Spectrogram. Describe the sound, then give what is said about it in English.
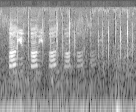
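A brief stretch of voice gives way to a quick series of soft, faint phone keypad clicks as the phone's volume is turned all the way down, about half a dozen small ticks in an uneven rhythm, quiet. “And you can hear the key clicking, but you don't hear anything.”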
